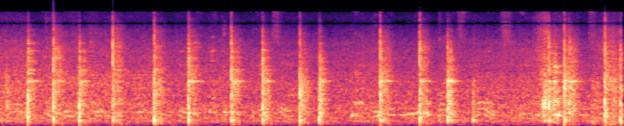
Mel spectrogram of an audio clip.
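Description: A series of sharp knocks or bangs, roughly two a second and somewhat irregular, with a quick cluster near the end.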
